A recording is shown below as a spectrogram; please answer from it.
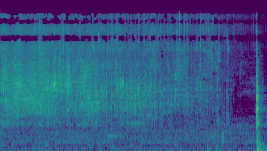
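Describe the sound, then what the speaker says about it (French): Water pours steadily from a tap into a bucket of beet pulp pellets being prepared as horse feed, a continuous close splashing fill that ends with a brief knock. "il suffit de le mettre dans un seau, d'y rajouter de l'eau."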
